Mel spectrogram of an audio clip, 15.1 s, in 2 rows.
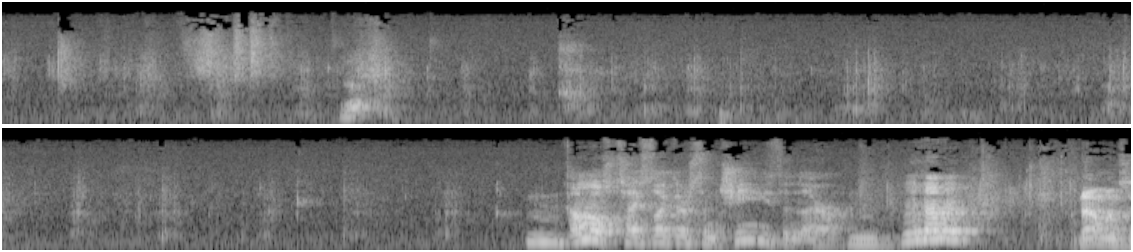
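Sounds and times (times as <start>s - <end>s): nuts crunching while chewed: 0.4s - 11.0s.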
